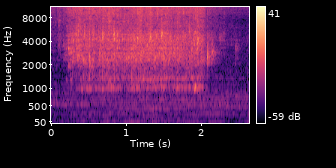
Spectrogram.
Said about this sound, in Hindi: तो इसके लिए सबसे पहले आपने घड़े में डालना है 1 गिलास पानी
